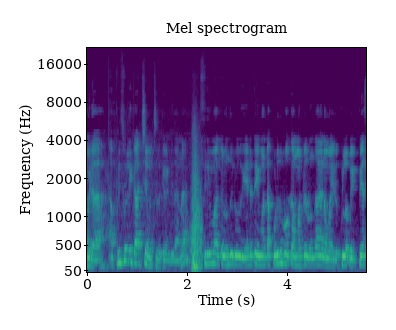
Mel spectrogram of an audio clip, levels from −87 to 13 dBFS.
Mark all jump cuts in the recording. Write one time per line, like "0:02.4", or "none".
0:02.3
